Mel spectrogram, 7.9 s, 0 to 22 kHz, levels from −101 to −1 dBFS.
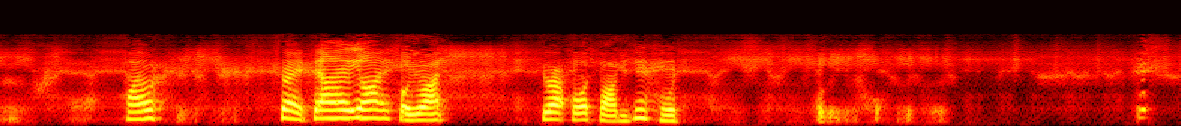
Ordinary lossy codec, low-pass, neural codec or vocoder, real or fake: none; 7.2 kHz; codec, 16 kHz, 0.5 kbps, FreqCodec, larger model; fake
